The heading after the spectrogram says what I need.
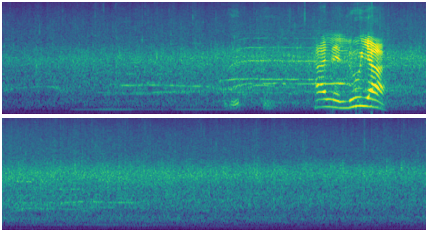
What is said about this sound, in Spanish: Vamos a ponernos de pie, vamos a darle un fuerte aplauso al Señor en esta mañana.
